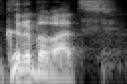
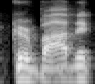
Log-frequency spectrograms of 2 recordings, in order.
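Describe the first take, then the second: First: The surname is said with its native sounds. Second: The surname is said with anglicized English sounds. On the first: "the actual pronunciation" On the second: "would be the English way to say it"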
